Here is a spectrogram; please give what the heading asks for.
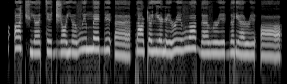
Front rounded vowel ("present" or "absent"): absent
